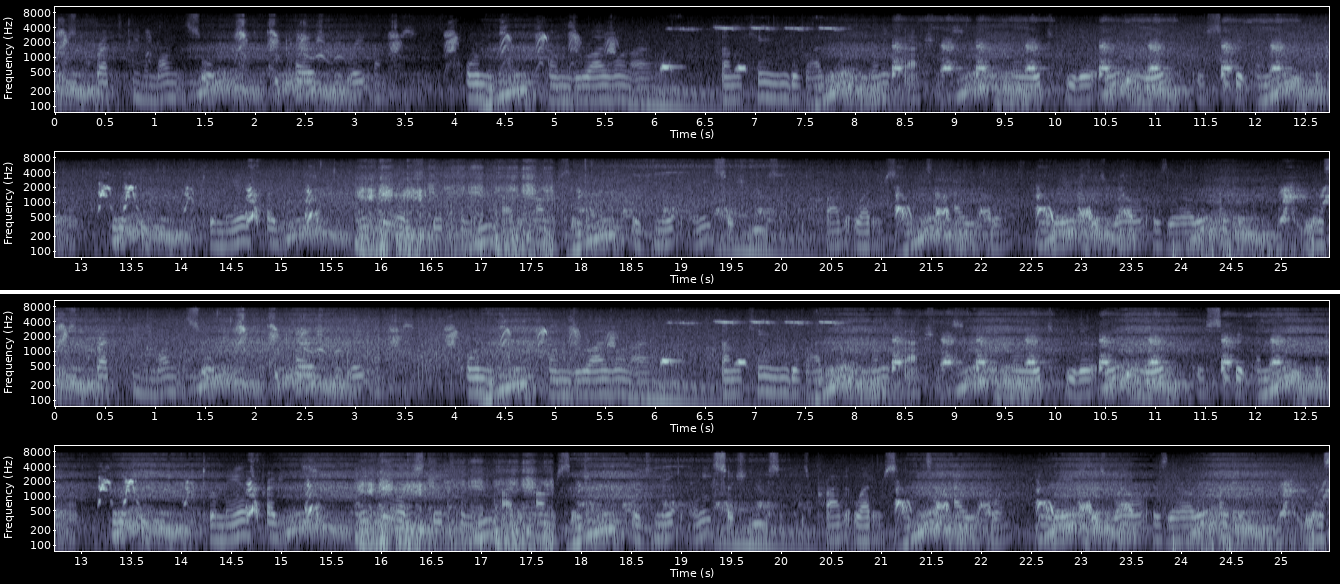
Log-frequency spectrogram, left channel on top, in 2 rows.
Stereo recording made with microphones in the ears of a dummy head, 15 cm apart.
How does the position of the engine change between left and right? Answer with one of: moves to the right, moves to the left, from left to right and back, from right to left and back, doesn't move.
doesn't move.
